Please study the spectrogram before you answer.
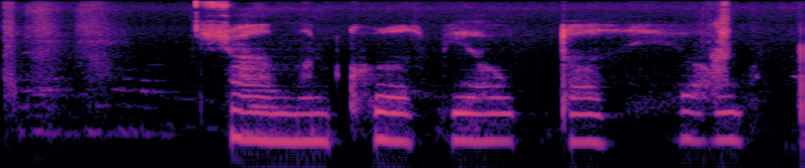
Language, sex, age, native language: Icelandic, male, 8, Icelandic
